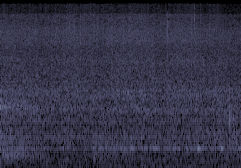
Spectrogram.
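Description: Steady broadband sizzle of a hot pan being deglazed with water for a chicken casserole, a constant close hiss with no breaks and no talking.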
